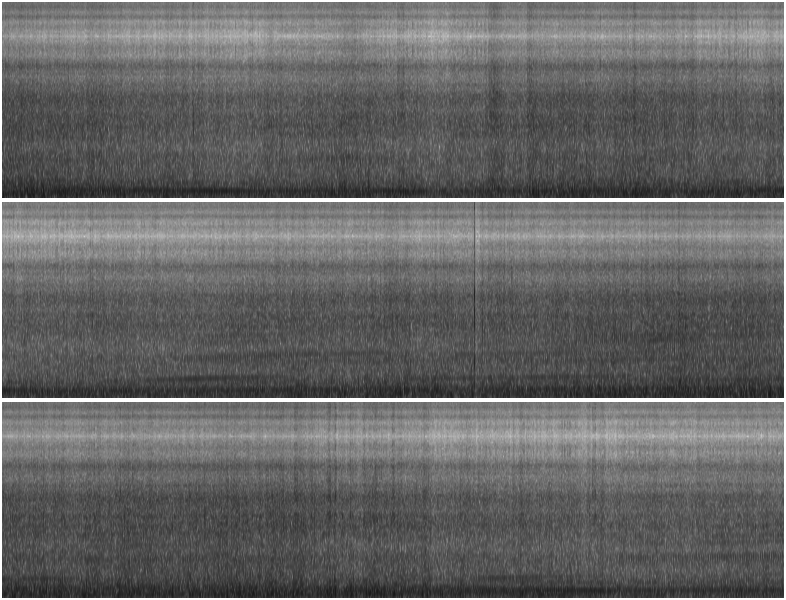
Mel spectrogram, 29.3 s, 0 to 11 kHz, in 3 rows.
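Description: Kawasaki ER-6n's parallel-twin engine running steadily under way, with wind and road noise over the microphone.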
